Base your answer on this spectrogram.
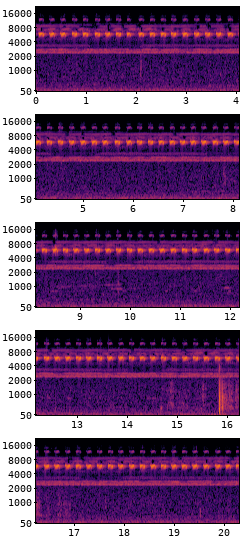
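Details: Crickets at night, described as fighting: steady, high, pulsing chirps repeated about twice per second with even rhythm throughout, plus a faint continuous buzz beneath and one brief click midway.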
